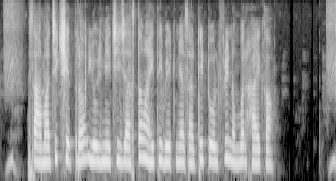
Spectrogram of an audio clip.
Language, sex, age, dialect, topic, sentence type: Marathi, female, 31-35, Varhadi, banking, question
